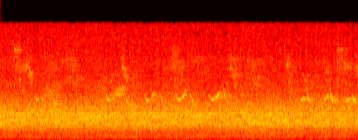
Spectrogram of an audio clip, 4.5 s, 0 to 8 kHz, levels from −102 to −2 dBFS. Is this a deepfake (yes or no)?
no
